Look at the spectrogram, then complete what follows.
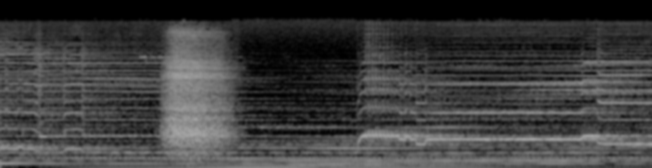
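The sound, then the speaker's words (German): A single deep, airy breath rises and fades over a few seconds during a breathing exercise, set against soft, sustained ambient music tones that continue throughout. No one speaks. “Wir atmen dreimal ganz tief ein, halten den Atem und atmen vollständig wieder aus.”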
